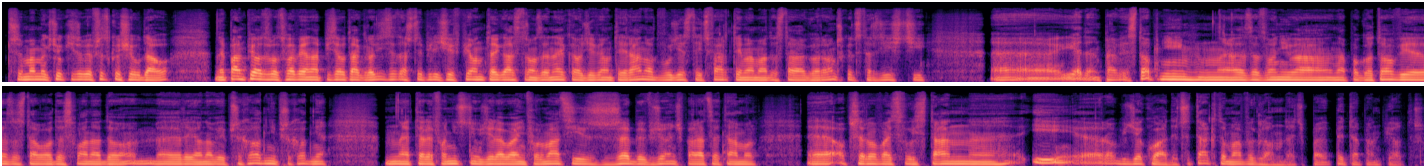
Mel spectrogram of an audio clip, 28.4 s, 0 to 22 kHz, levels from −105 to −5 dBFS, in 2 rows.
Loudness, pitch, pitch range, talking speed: -28 LUFS, 120 Hz, 115-130 Hz, 120 wpm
